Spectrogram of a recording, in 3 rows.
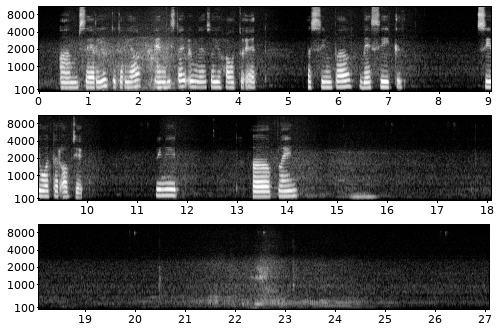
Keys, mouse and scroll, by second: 12.4 shift+a, 15.2 s, 16.1-19.3 drag, 16.4 s, 18.0 s, 20.0-20.9 drag, 20.9 s, 21.2 click, 21.7 drag, 22.6-24.4 drag, 23.5 z, 25.2 s, 26.3-27.0 drag.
